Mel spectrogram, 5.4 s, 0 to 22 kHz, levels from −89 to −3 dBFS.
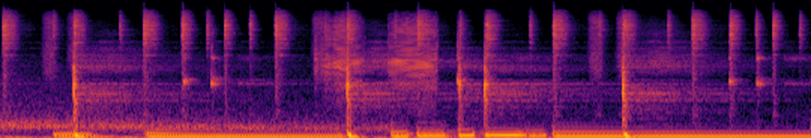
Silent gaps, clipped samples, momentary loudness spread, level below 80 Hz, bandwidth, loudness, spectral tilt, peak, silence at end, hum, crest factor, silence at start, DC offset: none; under 0.1%; 5 LU; -30 dBFS; 16.5 kHz; -28 LUFS; -3.5 dB/octave; -6 dBFS; 0 s; none; 20 dB; 0 s; under 0.1%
